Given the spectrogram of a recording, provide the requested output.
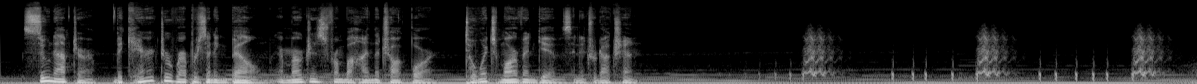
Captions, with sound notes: Soon after, the character representing Belle emerges from behind the chalkboard, to which Marvin gives an introduction. (game sound effects)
